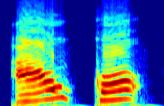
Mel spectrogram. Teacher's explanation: cinco sílabas eu só posso acentuar até a anti penúltima alcoólico o meu assento será no segundo o da palavra o meu au se transformou numa subtônica ele não é mais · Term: acento tônico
